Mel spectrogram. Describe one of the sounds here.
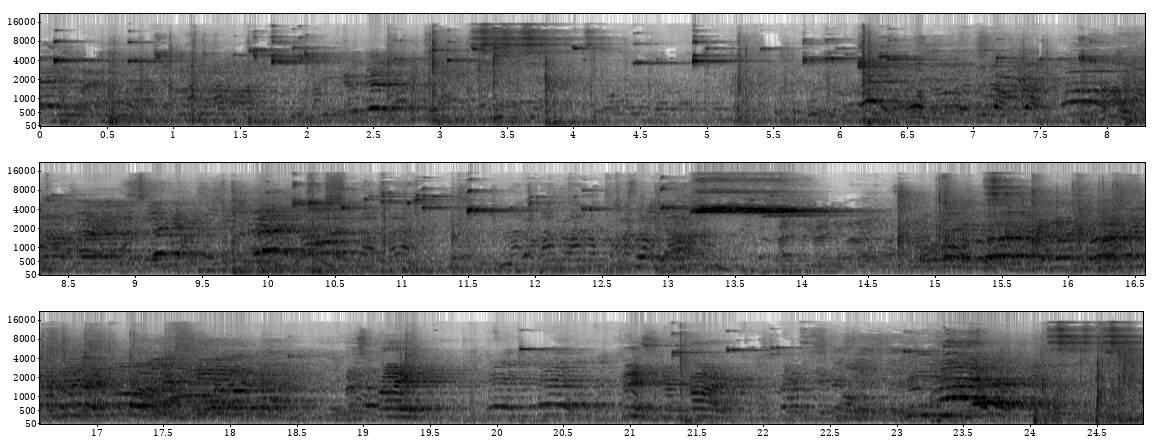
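Sneakers squeak on a hard floor in an echoing gym.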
